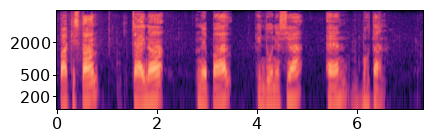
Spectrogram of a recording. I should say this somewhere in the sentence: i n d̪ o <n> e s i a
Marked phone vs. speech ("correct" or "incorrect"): correct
